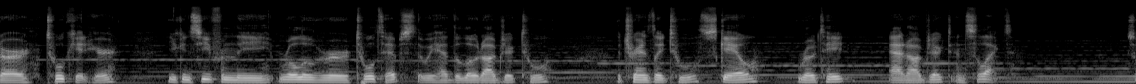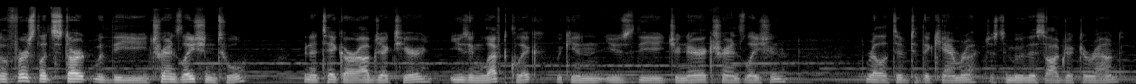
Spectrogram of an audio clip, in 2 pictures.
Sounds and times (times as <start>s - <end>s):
Speech: 0.0s - 5.6s, 6.2s - 10.2s, 11.3s - 13.8s, 14.4s - 19.3s, 20.0s - 22.6s
Music: 0.0s - 22.7s.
